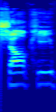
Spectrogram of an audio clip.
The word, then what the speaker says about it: Schuelke: It's pronounced Schuelke, but say Schuelke, say Schuti, however you want. It's a Polish / wannabe German last name.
